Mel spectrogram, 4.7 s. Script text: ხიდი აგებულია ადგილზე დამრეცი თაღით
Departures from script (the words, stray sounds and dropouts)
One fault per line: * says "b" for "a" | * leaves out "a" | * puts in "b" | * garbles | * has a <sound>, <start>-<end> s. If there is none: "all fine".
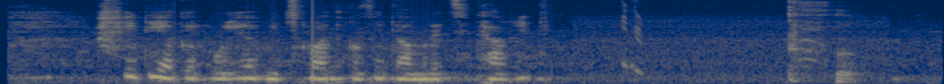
* puts in "ვიწრო"
* has a chirp, 3.1-3.3 s
* has a cough, 3.9-4.4 s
